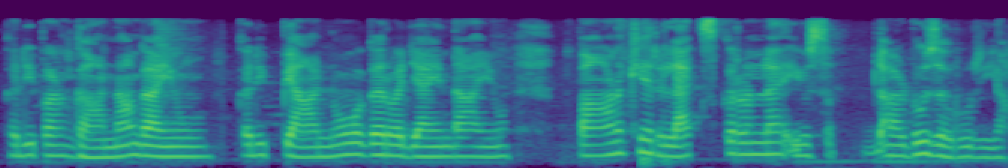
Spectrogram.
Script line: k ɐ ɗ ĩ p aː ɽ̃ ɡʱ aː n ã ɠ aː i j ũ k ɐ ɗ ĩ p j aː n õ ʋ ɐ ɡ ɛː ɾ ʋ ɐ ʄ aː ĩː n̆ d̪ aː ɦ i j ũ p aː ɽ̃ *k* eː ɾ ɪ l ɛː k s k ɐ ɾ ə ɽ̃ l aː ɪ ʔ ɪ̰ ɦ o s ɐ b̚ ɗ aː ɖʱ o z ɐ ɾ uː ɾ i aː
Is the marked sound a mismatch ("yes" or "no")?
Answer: yes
